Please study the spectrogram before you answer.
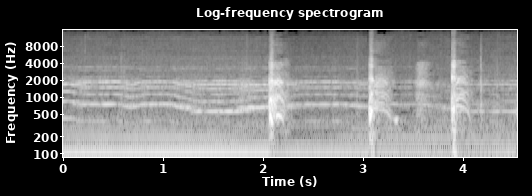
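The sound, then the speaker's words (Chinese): A few short, sharp coughs from a person with a lingering cough that keeps them awake at night. The coughs come spaced apart over a soft, sustained musical backdrop. “夜越来越长了，你一夜咳几遍，醒几次？ 昨儿夜里好了，只咳了两次”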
